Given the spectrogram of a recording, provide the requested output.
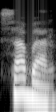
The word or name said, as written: sabar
